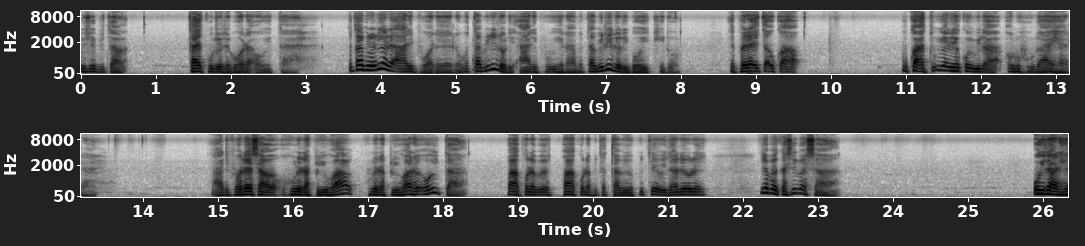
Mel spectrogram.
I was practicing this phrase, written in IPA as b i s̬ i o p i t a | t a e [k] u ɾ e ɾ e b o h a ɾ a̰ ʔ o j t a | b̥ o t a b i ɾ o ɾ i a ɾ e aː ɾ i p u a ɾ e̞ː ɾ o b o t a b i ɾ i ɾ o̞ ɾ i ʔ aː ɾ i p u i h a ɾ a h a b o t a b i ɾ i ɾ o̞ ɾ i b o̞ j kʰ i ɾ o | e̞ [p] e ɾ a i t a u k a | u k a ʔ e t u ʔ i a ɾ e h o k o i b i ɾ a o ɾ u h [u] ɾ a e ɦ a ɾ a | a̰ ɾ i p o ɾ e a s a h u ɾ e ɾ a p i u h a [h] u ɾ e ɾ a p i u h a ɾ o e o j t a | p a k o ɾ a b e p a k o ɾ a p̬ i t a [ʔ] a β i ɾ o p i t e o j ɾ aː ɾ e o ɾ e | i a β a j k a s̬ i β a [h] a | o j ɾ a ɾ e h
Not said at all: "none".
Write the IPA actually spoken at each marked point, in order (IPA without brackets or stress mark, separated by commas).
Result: k, p, u, h, t, s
